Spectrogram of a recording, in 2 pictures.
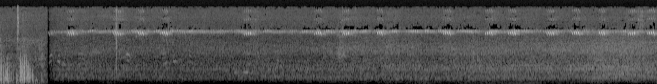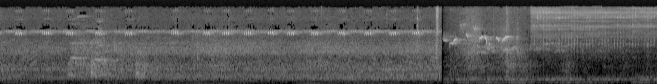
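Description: An insect chirping steadily, short high chirps about two a second at one pitch, over a faint outdoor hiss. Near the end the chirping stops and a lower steady hum takes over, with a few short wavering calls.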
